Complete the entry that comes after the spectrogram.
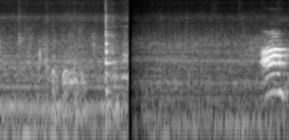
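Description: Grated carrots for gajar halwa fry in ghee, a close, moderate sizzle with stirring scrapes and a sharp clink before a brief cutoff, then a quieter sizzle that swells again at the end.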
